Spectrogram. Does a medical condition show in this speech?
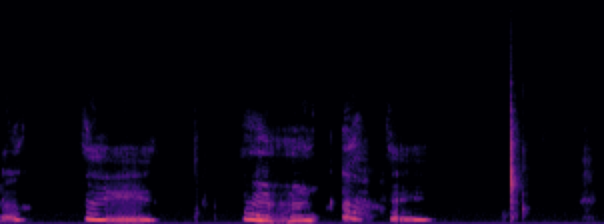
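Yes: cerebral palsy.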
